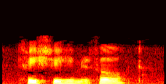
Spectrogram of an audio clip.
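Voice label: "christi himmelfahrt", Alsatian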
